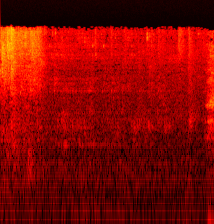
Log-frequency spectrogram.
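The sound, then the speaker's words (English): Tap water running into a kitchen sink as lemongrass is rinsed under it, a steady soft hiss of flowing water throughout, quiet and without talk. “So I am going to go back here to my sink and just rinse it real quick.”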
